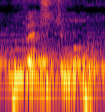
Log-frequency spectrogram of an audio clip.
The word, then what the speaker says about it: vegetable: after Delta G in the world remains silent vegetable vegetable next one is not activity there are three syllables in this word and deep tip adjectives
